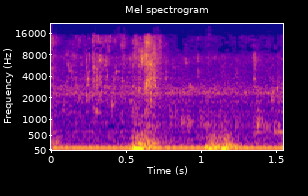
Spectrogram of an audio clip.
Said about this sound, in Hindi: अच्छे तरीके से मल के इसको धोएं, अच्छे तरीके से ऐसे मसल के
